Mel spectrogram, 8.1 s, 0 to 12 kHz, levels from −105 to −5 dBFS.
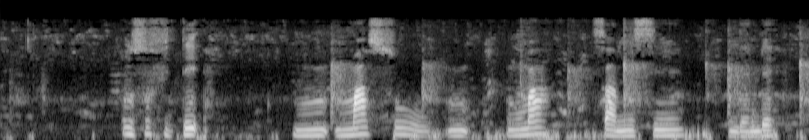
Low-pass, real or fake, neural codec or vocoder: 7.2 kHz; real; none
